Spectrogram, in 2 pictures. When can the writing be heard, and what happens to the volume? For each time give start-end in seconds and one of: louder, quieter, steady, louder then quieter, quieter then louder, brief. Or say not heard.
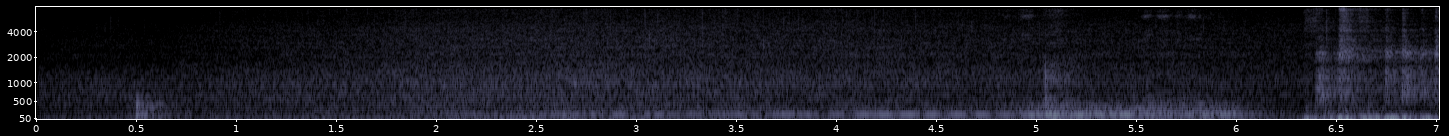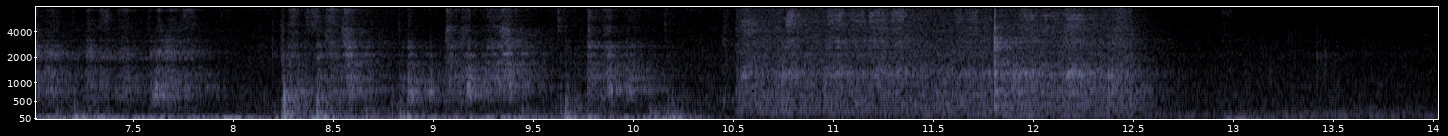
2.0-13.2 louder.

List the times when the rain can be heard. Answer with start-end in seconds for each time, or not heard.
0.0-13.9.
